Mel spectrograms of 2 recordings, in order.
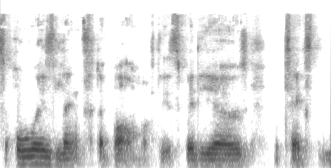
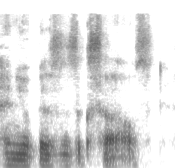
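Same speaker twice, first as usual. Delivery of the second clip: normal talking voice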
